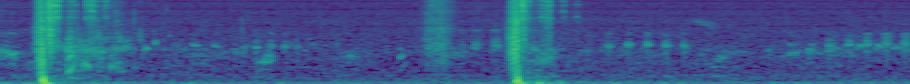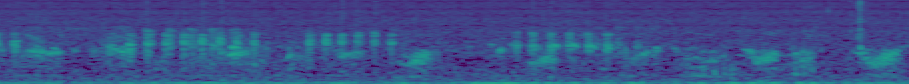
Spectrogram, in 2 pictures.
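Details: Frog giving short, buzzy pulsed calls, each a rapid rattling train repeated several times in the second half, fairly faint; two sharp loud knocks sound near the start.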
